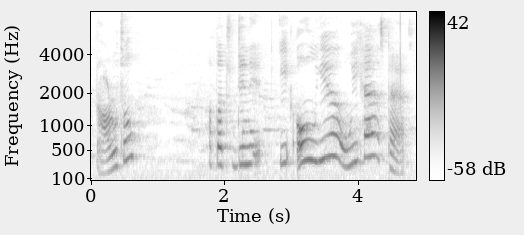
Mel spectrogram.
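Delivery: high-pitched, surprised ramen seller; lifted, questioning character voice. Acted.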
